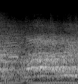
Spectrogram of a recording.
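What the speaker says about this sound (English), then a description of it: "the crowd cheer here" A boxing crowd at a heavyweight bout cheers and roars, a dense burst of many voices lasting under a second.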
